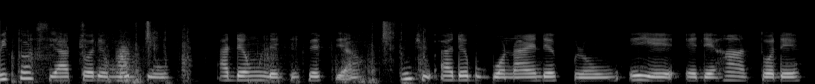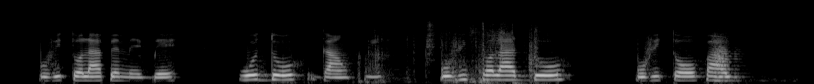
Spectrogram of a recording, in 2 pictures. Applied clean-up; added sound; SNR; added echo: neural mask model RNNoise.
